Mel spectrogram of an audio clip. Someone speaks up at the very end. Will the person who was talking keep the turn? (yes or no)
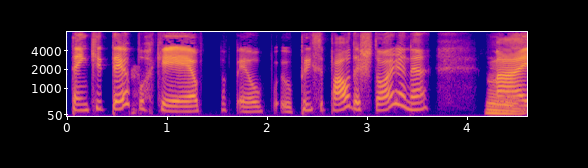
yes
